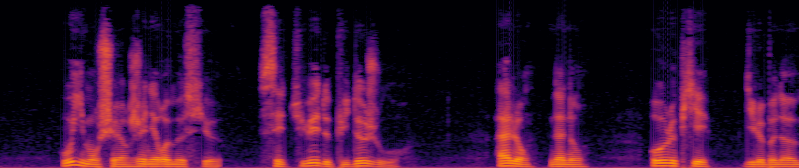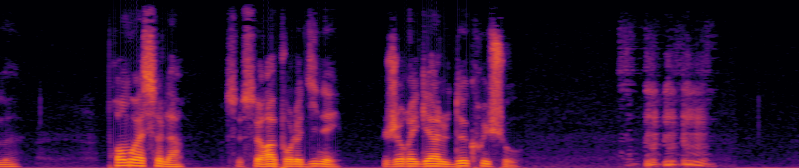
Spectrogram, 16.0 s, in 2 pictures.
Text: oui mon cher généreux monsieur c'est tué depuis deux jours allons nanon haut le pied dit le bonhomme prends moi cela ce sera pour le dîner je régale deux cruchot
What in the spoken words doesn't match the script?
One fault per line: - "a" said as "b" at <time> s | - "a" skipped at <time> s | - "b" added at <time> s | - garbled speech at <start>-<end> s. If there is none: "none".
none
